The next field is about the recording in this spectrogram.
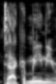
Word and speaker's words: Takamine: How do you say that brand? Takamine, right? – Takamine. – Yeah, that's how I've always said it.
